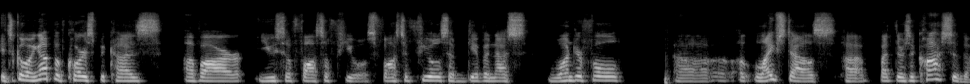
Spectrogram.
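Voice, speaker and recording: Dry and close with no echo, the voice moves at a moderate pace with ordinary pitch variation over a quiet background. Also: man, high pitch for a man. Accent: Canadian Prairie. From Saskatchewan, Canada (Regina). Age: 60s. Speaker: climatologist and professor. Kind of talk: webinar presentation. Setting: online webinar. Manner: hesitant, with repetitions and fillers.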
